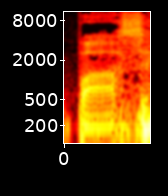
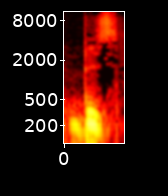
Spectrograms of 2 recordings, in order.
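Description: First: BUS as "bahs", spelt B A S; bus with long vowel. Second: BUS with the U dropped, just "bz"; bus without vowel. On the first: Spelling an app name with a line on top, BUS as "bahs". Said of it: "like, a line on top". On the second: Suggesting a vowel-less app name, BUS said without its U. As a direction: say BUS as bare consonants, no U. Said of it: "like, bus without a U". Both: Shown as a demonstration.

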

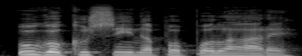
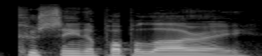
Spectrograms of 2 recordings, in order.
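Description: First: Higher, lilting Italian pronunciation; showy Italian flourish on the restaurant name; Italian accent. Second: Said in the usual way. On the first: Shown as a demonstration. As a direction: say Ugo Cucina Popolare like an Italian, tapped R.

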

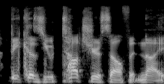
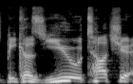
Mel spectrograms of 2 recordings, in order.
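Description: First: Flat deadpan. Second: Betonung auf "you", leicht höher und lauter gesetzt; stress on you. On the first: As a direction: say it dead straight, no push. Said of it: "He says it flat". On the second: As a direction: hit "you" harder than the rest. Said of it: "the emphasis is not on you". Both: Shown as a demonstration.

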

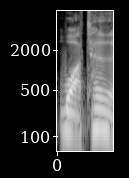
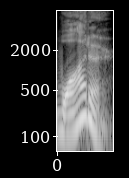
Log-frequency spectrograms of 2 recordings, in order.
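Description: First: "water" with a clear hard T in the middle. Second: "water" as "wah-der", T turned to quick D; American flap T. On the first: Teacher naming the example word before Americanising it, hard T. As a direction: say "water" as "waw-ter", T fully sounded. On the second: Teacher showing how Americans say water, flap T. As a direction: tap the T in "water" like a D. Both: Shown as a demonstration. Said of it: "อเมริกันจะออกเสียงว่า".

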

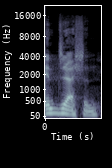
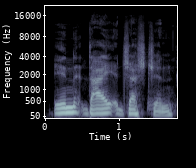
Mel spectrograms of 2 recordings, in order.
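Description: First: Said in the usual way. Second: "Indigestion" slowly split up as in-DIE-jest-chun; drawn-out mispronunciation. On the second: Shown as a demonstration. Friend joking about someone's upset stomach, "Indigestion" drawn out as in-die-jest-chun. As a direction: stretch "Indigestion" syllable by syllable, with "di" as "die". Repeats word drawn out, altered.

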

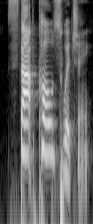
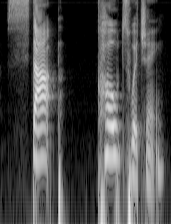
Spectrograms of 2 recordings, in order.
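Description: First: Slow and loud, each word set down; slow emphatic command. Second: Stop, then a pause, then code switching, slow; loud with pauses. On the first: Podcaster urging her listeners, slow and forceful. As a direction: Stop code switching, hammered out slowly. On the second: Podcaster repeating her plea, loud and pausing. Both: Real, not acted.

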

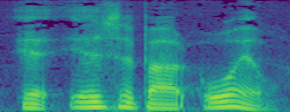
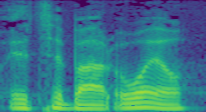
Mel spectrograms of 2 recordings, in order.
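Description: First: "is" said in full and emphasized; stress on IS. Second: Said in the usual way. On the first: Real, not acted. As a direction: lean on "is", pitched up, to confirm it. Affirms the claim just quoted.

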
